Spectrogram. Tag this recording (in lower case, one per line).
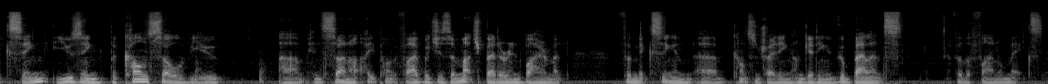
speech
